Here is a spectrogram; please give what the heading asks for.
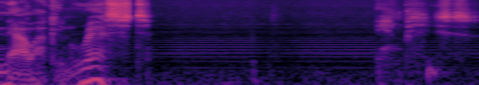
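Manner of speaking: slow, fading into a whisper; slow down, pause, whisper the last words; hushed realization. Retold or imitated. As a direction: reverent retold words, trailing to breath. Retold father's words, now understood.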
